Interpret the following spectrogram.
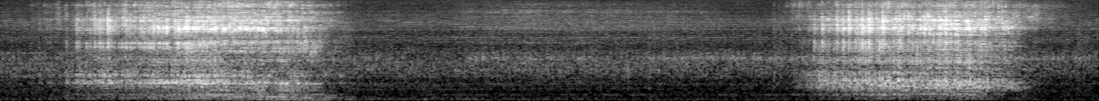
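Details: Adult housemate snoring at night during sleep: two loud, rough, rattling snores on breathing in, about two seconds each, with quiet breathing out between them.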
